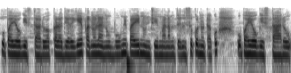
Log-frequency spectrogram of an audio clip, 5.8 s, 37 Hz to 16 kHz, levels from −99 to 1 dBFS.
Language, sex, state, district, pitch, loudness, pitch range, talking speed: Telugu, female, Andhra Pradesh, Visakhapatnam, 175 Hz, -15 LUFS, 170-190 Hz, 90 wpm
